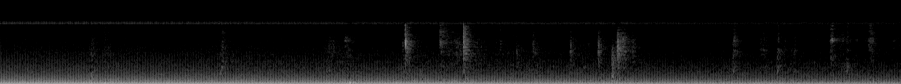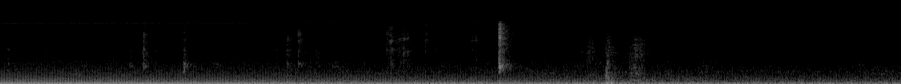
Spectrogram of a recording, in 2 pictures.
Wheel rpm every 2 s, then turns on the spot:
0, 0, 0, 0, 0, 0, 0, 0, 0.
none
